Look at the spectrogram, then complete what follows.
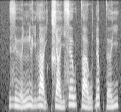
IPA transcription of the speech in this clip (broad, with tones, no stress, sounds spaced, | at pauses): z ɨ˧˩ ə̯ ɲ ɨ̰˧˨ j l a̰˧˨ j t͡ɕ a˧˩ j z ə˧ w t̪ a˧˩ w ɗ ə˦˥ p̚ t̪ ə˨˦ j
